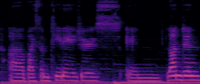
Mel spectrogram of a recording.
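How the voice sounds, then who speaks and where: A woman is heard with music in the background. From Hong Kong. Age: 20s. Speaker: trainee clinical psychologist. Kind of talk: casual talk to camera.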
